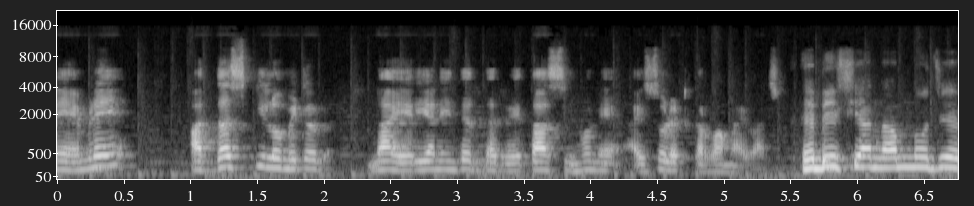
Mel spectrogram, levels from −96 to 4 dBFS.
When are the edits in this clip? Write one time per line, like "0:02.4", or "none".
0:05.4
